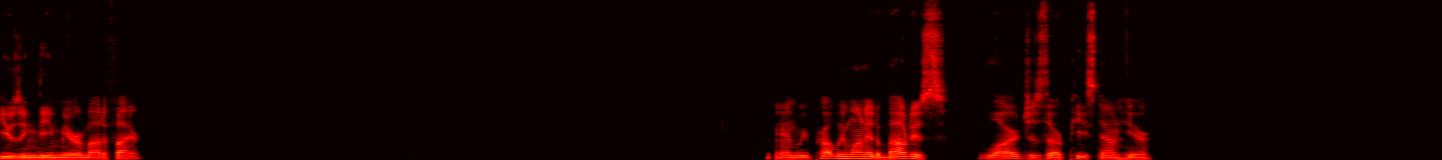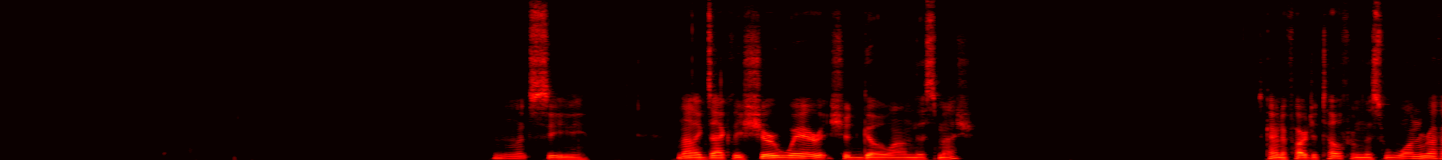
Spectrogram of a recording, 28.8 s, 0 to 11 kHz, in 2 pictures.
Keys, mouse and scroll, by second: 0.8 s, 2.6 KP_1, 3.0 z, 6.0 g, 9.9 s, 11.5 g, 23.0-25.0 middle drag, 25.0 z.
